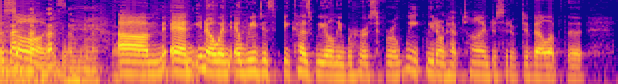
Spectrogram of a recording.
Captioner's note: laughter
